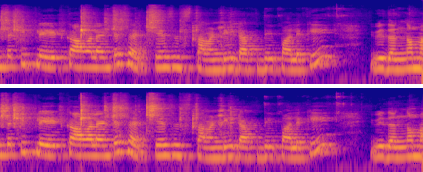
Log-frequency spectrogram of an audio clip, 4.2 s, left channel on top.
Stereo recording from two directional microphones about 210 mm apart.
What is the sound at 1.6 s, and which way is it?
Speech, 10° left (ahead or behind).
